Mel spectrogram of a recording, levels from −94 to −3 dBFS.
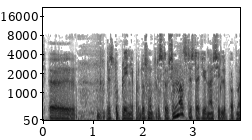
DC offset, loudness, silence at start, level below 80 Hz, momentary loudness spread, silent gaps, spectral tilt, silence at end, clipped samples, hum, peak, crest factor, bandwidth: under 0.1%; -15 LUFS; 0 s; -28 dBFS; 9 LU; none; -5.5 dB/octave; 0 s; under 0.1%; none; 0 dBFS; 14 dB; 8.8 kHz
